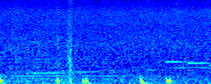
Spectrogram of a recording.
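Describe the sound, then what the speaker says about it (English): A faint heartbeat sound effect in the Phenexa - Witch of Fern Island video game thumps in paired beats, two double pulses over a low steady hum, quiet and alone. "I don't want to hear my heartbeat all that"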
